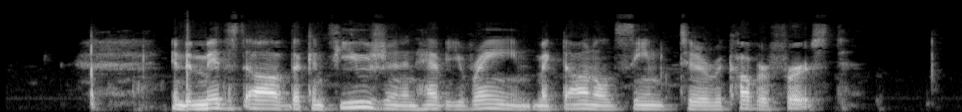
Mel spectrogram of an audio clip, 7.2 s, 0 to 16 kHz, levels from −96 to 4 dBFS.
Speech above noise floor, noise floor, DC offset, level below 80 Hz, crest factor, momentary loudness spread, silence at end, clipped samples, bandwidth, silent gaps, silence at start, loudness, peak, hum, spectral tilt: 54 dB; -71 dBFS; under 0.1%; -60 dBFS; 18 dB; 17 LU; 1.05 s; under 0.1%; 7.2 kHz; none; 0.65 s; -18 LUFS; 0 dBFS; none; -8 dB/octave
